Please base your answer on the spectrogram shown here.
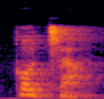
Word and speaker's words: cotxe: Este sonido, che, el coche, C-H, en catalán se escribe T-X, el cotxe.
